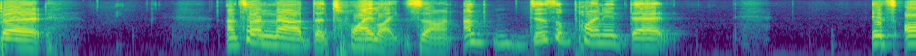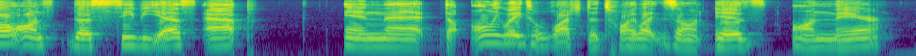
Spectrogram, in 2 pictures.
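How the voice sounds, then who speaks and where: A man with a fairly high voice speaks at a very slow pace. His pauses are long and frequent. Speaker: horror podcast host. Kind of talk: casual solo commentary. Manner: casual, rambling with repetitions.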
